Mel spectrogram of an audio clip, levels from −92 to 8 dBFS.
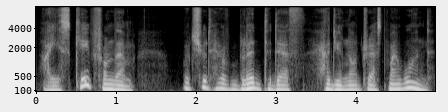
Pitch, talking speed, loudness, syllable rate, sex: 125 Hz, 190 wpm, -17 LUFS, 4.8 syllables/s, male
